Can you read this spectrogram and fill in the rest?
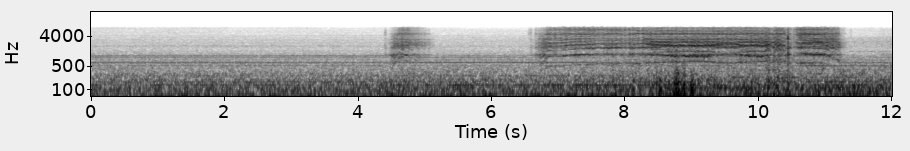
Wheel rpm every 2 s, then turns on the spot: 0, 0, 10, 60, 160, 100.
none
